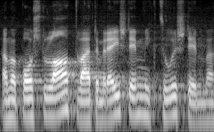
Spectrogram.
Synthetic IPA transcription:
əməpɔʃtulɑːt̪ʋæːɾd̥əməɾɛɪʃtɪmːɪkt͡suəʃtɪmːə

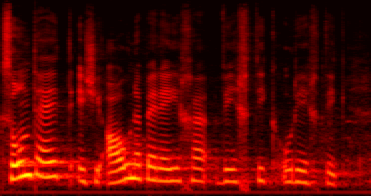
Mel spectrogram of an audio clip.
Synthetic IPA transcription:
ksʊndɦɛɪtɪʃiʔɑlnəbɛɾɛɪχəvɪχtɪɡʰʊɾɪχtɪk

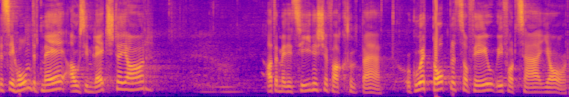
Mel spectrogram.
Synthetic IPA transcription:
d̥ɑssiɦʊnd̪ərtmeːɑlsɪmlɛt͡ʃtəjɑːɾ | ʔɑd̥əmɛdit͡siːnɪʃəfɑkʰultæ̰ːtʊɡ̥uət̚d̥ɔplətsofɪːlvifɔɾt͡sæːjɑːɾ

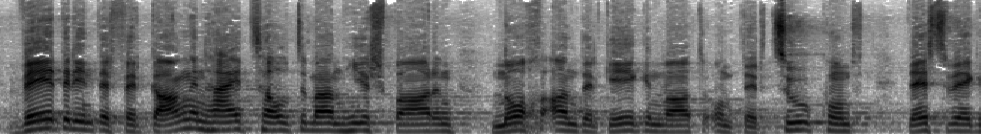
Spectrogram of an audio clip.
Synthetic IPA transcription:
veːdəɾɪndeːɐfɛɐɡaŋənɦaɪtz̥ɔltəmanɦiːʃpaːɾənːɔχa̰ndeːɐɡeːɡənvaɐtʊnt̚d̥eːɐt͡suːkʰʊnft | d̥ɛsveːɡ

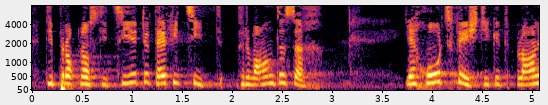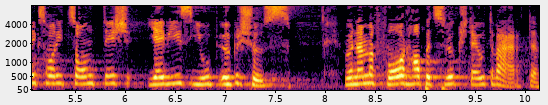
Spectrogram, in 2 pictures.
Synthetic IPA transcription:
d̥iprɔɡnɔstit͡siːərtəd̥ɛfit͡sitfəɾvɑndləsəχ | jeχʊɾt͡sfɾɪʃtɪɡəd̥əplɑːnɪkshɔɾit͡sɔntɪʃjeviːsiʏbəɾʃɵs | vœnæmləχfoːɾɦɑːbət͡sɾʉkʃtɛltvæ̰ːrd̥ə

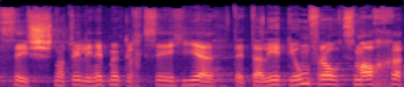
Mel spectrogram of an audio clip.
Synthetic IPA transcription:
sɪʃnɑt̪yːlinɪdmøɡlɪχksiːhiəd̥ɛt̪ɑliːətiʊmfɾɔːk̚t͡smɑχə

